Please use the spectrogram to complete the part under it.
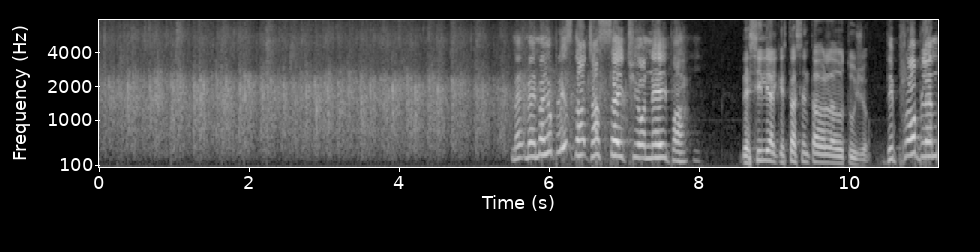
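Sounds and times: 
audience clapping hands: 0.0 - 6.7
speech: 5.5 - 11.1.

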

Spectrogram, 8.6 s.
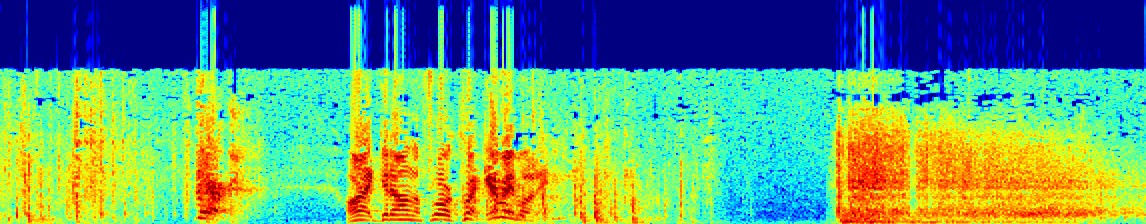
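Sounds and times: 
speech: 2.6 - 4.5
dynamite explosion: 6.2 - 8.5.

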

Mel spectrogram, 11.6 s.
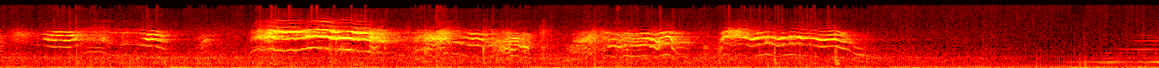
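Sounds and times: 
cats caterwauling and fighting: 0.0 - 8.9.

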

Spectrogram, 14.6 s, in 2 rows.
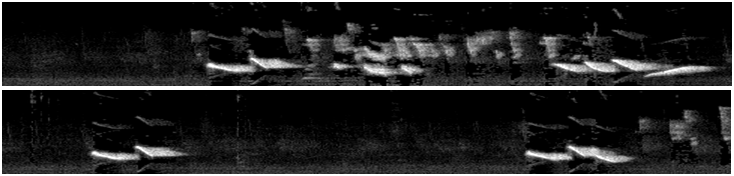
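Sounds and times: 
other birds chirping: 1.4 - 9.8, 11.0 - 14.5
green-winged saltator whistling song: 1.9 - 7.2, 8.2 - 9.2, 12.5 - 14.5.

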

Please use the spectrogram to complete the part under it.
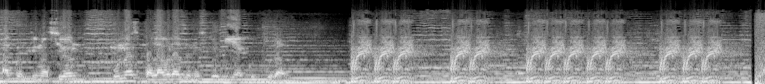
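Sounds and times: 
speech: 0.2 - 7.5
duck quacking: 3.5 - 7.3.

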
